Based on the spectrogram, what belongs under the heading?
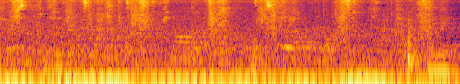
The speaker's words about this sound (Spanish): Este es el sonido del Valle de los Reyes y esto es lo que escuchamos cuando entramos en la tumba de Tutankamón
